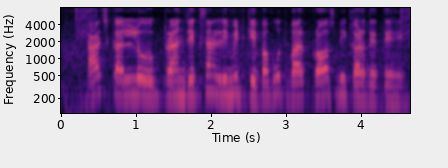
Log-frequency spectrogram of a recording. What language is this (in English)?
Magahi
